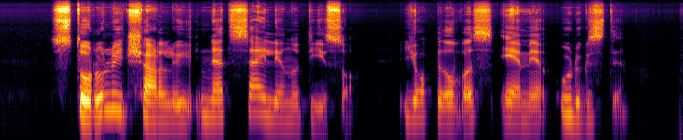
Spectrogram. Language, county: Lithuanian, Alytus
